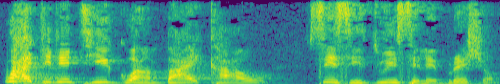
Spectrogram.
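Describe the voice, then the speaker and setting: A man preaching with great force. His high, gravelly voice swings widely in pitch. He jumps from shouted lines to quiet asides and keeps questioning the congregation. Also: big pitch swings, a little slow. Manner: asks the congregation questions, laughs between points. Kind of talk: sermon.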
